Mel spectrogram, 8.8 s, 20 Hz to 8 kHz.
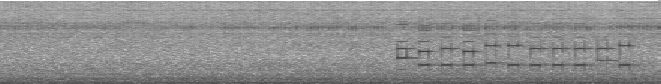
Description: DTMF, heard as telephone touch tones, dialled by machine, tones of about 130 ms, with room echo and street noise. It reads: 01216322283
